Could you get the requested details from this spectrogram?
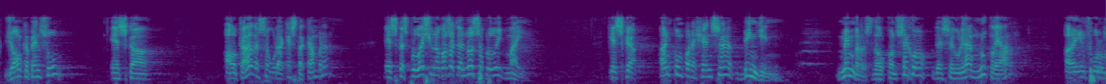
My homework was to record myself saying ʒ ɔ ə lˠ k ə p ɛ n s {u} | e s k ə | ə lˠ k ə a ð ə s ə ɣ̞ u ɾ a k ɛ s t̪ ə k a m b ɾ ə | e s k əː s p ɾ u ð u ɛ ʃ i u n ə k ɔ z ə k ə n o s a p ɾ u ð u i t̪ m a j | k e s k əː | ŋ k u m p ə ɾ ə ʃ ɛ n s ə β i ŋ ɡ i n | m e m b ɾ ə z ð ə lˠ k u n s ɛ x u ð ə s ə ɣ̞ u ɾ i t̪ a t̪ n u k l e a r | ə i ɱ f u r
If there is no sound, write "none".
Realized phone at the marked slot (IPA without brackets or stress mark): u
